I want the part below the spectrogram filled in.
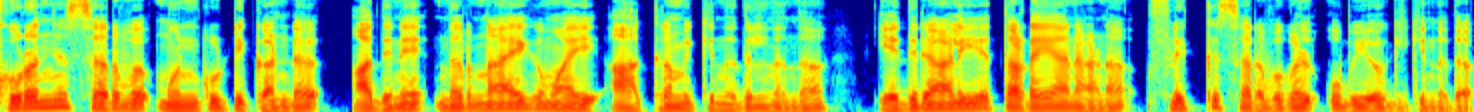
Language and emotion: Malayalam, neutral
